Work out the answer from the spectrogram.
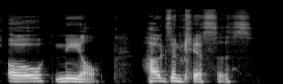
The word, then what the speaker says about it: O'Neill: ram check how does this affect extending o'neill pronounced oh neil hugs and kisses and we already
